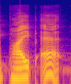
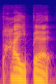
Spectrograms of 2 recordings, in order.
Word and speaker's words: pipette: only one in there how can it be pipe at if anything it would be pipe 10 or something you know what I mean English what you mean is pronounced pipette even this [ __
